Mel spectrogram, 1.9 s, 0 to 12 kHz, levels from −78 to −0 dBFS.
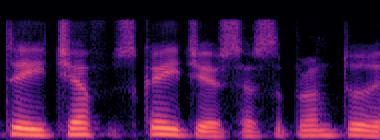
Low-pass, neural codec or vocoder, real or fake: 7.2 kHz; codec, 16 kHz, 0.3 kbps, FocalCodec; fake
